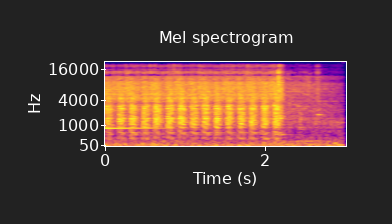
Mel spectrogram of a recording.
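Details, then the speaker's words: Natural gas (CNG) Honda Civic at auction, CNG system past due for inspection, tank full: even cranking at about three beats a second stops after two seconds without firing; crank, no start. "Uh-oh. Uh-oh. Crank, no start."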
